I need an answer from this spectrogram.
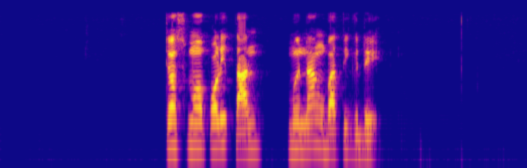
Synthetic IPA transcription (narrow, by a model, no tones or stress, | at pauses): t͡ʃɔsmɔpolit̪an | mənaŋbat̪iɡədeʔ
